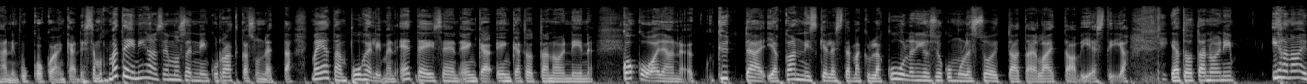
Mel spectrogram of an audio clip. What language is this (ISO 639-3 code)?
fin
